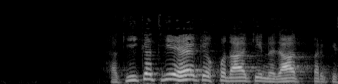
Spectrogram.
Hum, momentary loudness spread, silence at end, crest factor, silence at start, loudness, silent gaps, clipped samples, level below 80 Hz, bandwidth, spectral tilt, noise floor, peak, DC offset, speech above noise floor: none; 10 LU; 0 s; 16 dB; 1.1 s; -25 LUFS; none; under 0.1%; -56 dBFS; 11 kHz; -7 dB/octave; -73 dBFS; -10 dBFS; under 0.1%; 48 dB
